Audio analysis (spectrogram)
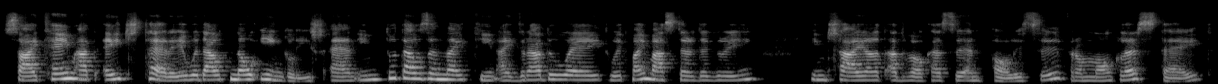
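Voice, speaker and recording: A woman in her fifties from Poland, speaking English with a strong Polish accent as a panelist on a video call, in careful, halting sentences. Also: medium pitch, fairly bright tone. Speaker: alumni panelist.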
